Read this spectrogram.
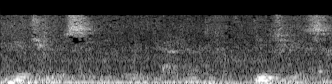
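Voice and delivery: hushed, whispered challenge. Real, not acted. Closing point said hushed.

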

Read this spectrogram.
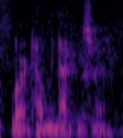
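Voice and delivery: very soft, quick whispered plea; hushed aside prayer. Real, not acted. Preacher praying not to be distracted, hushed aside. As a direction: mutter a fast prayer under the breath.

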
